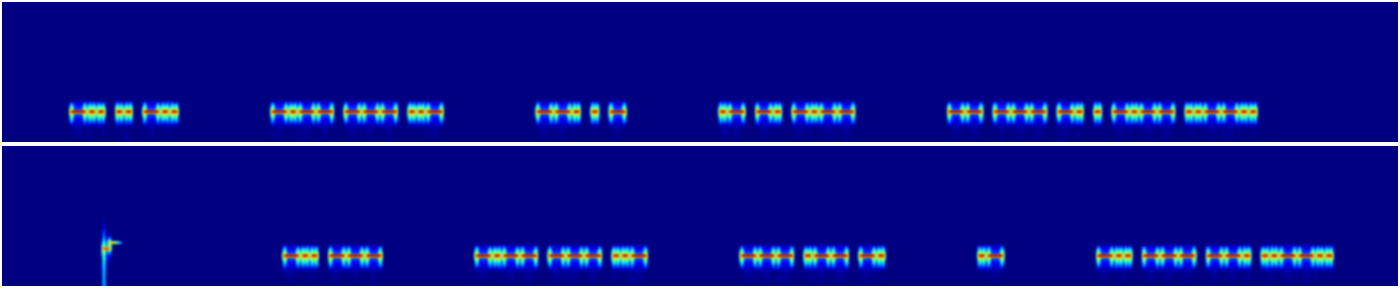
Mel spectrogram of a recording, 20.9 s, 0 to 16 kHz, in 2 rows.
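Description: Rapid Morse code beeps sent at 35 words per minute with triple word spacing, spelling sentences made from the top 400 words, in a steady mid-pitched tone: fast bursts of dots and dashes grouped into words with wide gaps between them, broken once by a brief click.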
